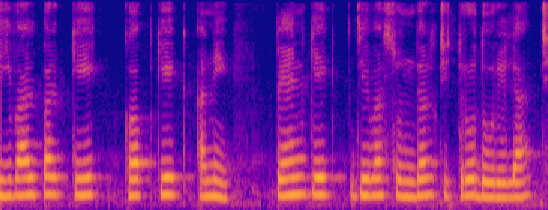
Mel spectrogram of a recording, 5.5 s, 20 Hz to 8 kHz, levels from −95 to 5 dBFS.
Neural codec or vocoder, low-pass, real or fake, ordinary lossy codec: codec, 16 kHz, 8 kbps, FreqCodec, smaller model; none; fake; none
